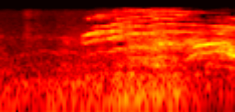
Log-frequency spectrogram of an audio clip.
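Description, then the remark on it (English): A startled cat lets out a sudden, loud, drawn-out yowl lasting about a second, its pitch wavering and bending downward, clear over a quiet background. “You ever seen the expression on a cat's face when it's startled?”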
